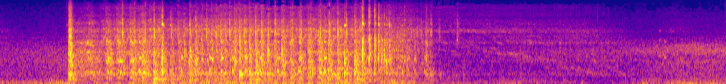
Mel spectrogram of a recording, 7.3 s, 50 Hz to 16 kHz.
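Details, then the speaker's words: 1997 Ford F250 7.3 diesel, long-sitting, fuel fed direct with filter tube off: starter grinds over evenly about three and a half seconds, never catches, then drops off; cranks but won't fire, batteries running low. "We're so close. We had it knocking and banging a little bit. I can smell the diesel. I know it wants to go."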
